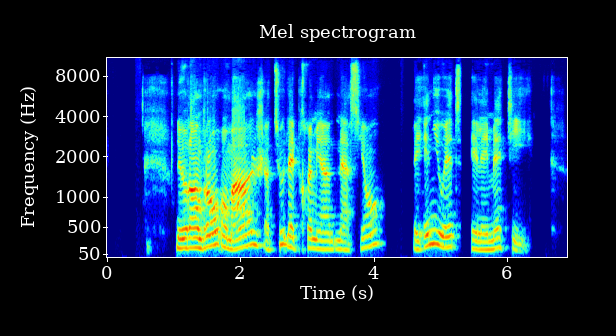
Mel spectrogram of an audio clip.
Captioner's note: speaking French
